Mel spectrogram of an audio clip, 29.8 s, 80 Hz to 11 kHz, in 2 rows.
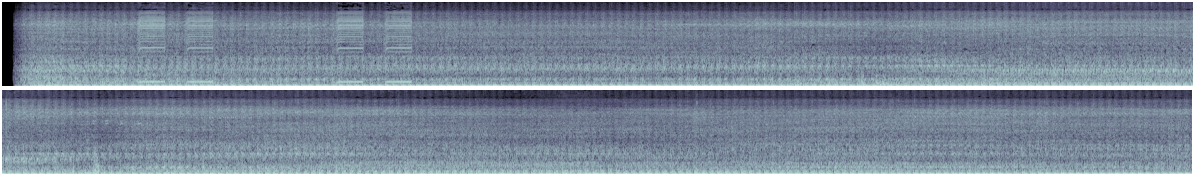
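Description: Honda CBR500R parallel-twin engine idling steadily. A few short high beeps sound about two and five seconds in.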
